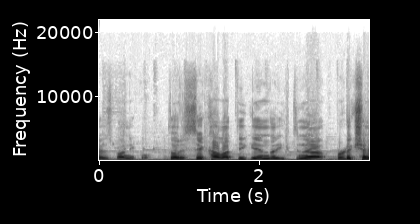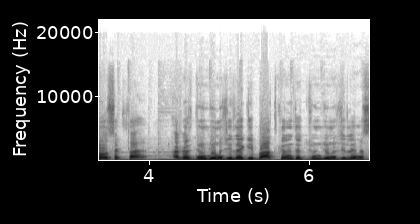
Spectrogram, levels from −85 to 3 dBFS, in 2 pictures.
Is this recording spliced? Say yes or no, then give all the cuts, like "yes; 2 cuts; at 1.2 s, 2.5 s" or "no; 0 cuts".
no; 0 cuts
